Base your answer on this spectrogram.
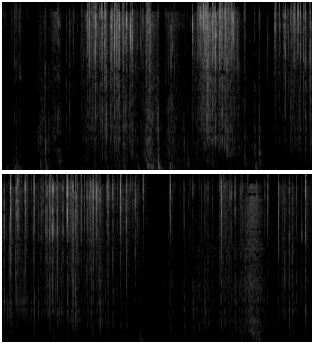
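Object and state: Paperboard carton, squeezed and scratched.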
